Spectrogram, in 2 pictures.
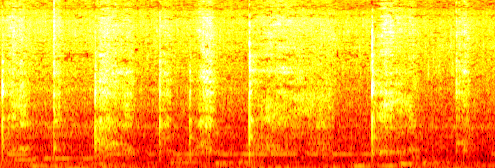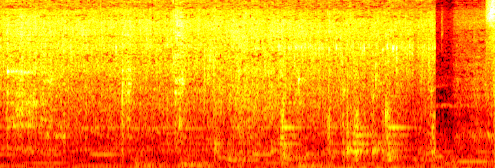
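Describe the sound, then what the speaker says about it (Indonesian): Ground sambal terasi frying in a little oil, with a steady close sizzle and repeated scraping stirs, plus brief clatters, without talk. "Lalu digoreng lagi dengan sedikit minyak"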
